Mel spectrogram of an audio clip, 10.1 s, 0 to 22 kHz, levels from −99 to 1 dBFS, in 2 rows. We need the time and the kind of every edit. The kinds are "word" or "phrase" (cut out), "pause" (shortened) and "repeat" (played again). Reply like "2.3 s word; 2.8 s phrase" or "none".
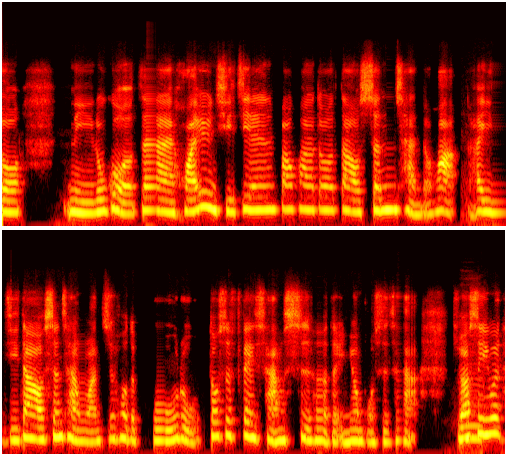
4.6 s pause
